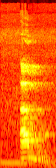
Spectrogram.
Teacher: Ada mim sukun. Nah, mim sukun itu dua bibir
